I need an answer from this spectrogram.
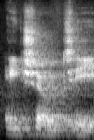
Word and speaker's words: hot: in the pronunciation of H-O-T, hot, compared with H-A-T, hat. Now, for the hot, makes an ah sound, hot, whereas the H-A-T, hat, makes an ah sound, so hat.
